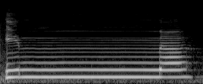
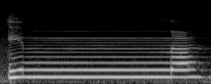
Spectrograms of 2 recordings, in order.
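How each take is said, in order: No difference in how they are said.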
